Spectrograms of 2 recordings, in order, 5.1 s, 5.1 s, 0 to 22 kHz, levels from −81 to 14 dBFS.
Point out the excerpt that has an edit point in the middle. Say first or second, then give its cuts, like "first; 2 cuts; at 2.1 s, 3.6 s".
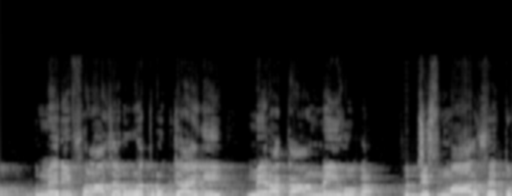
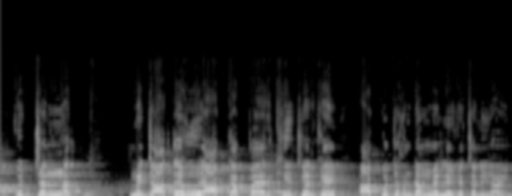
first; 1 cut; at 4.1 s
